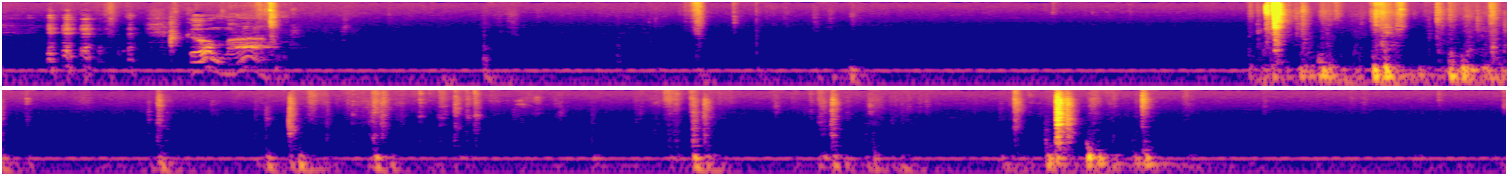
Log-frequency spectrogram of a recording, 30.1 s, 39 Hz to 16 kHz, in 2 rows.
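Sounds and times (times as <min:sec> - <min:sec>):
steady low hum: 0:00.0 - 0:30.0
irregular knocks and bumps: 0:12.9 - 0:15.3, 0:25.0 - 0:26.9.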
